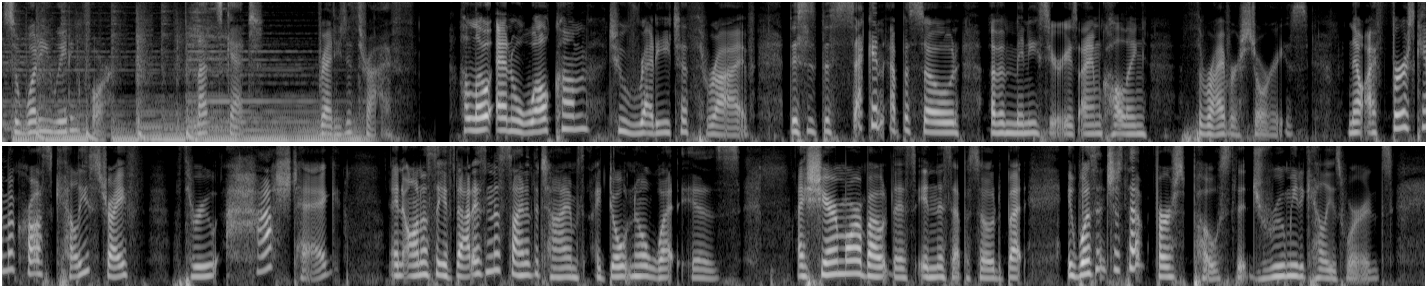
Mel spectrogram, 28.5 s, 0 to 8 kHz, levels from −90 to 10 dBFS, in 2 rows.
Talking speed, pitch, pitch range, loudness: 160 wpm, 215 Hz, 190-250 Hz, -25 LUFS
